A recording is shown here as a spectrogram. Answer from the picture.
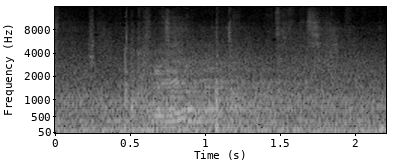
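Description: Indistinct voices of children and a coach during a tennis practice, with a single tennis-ball bounce about a second in.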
